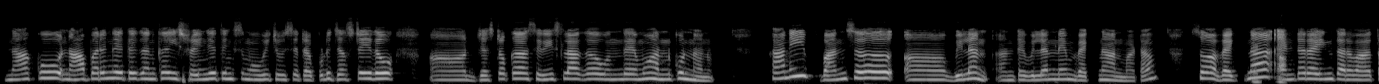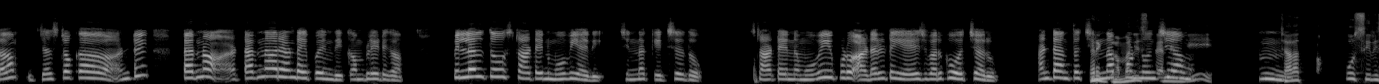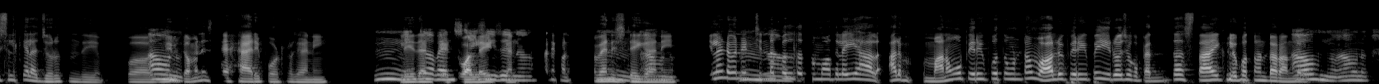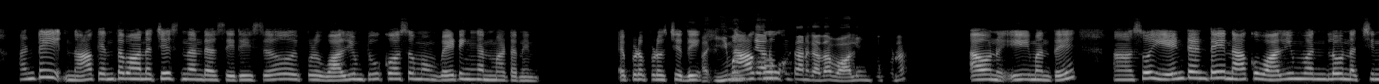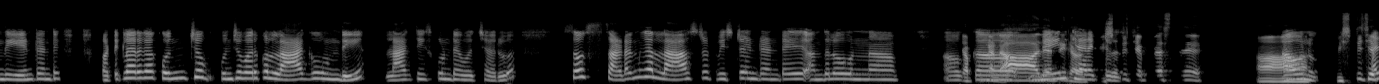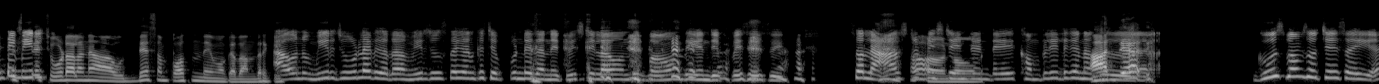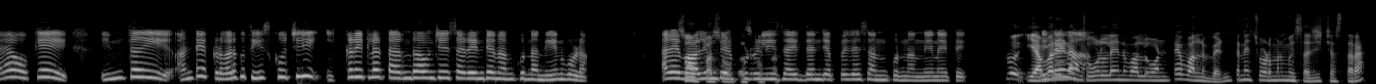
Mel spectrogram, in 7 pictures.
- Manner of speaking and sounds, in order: in English: "మూవీ"; in English: "జస్ట్"; in English: "సీరీస్"; in English: "విల్లెన్"; in English: "విల్లెన్ నేమ్"; tapping; in English: "సో"; in English: "జస్ట్"; in English: "కంప్లీట్‌గా"; in English: "మూవీ"; in English: "కిడ్స్‌తో"; in English: "మూవీ"; in English: "అడల్ట్ ఏజ్"; other background noise; in English: "సో"; in English: "పర్టిక్యులర్‌గా"; in English: "లాగ్"; in English: "లాగ్"; in English: "సో, సడెన్‌గా లాస్ట్"; in English: "మెయిన్"; in English: "ట్విస్ట్"; in English: "ట్విస్ట్"; in English: "ట్విస్ట్"; laugh; in English: "సో, లాస్ట్"; in English: "కంప్లీట్‌గా"; in English: "టర్న్ రౌండ్"; in English: "సూపర్, సూపర్, సూపర్"; in English: "సో"; in English: "సజెస్ట్"
- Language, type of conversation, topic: Telugu, podcast, సినిమా కథలో అనుకోని మలుపు ప్రేక్షకులకు నమ్మకంగా, ప్రభావవంతంగా పనిచేయాలంటే ఎలా రాయాలి?
- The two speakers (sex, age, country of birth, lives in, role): female, 25-29, India, India, guest; male, 30-34, India, India, host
